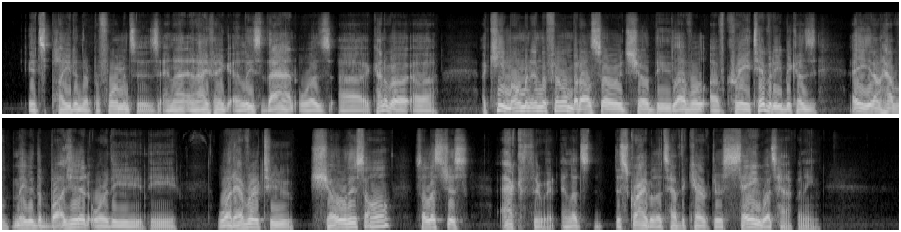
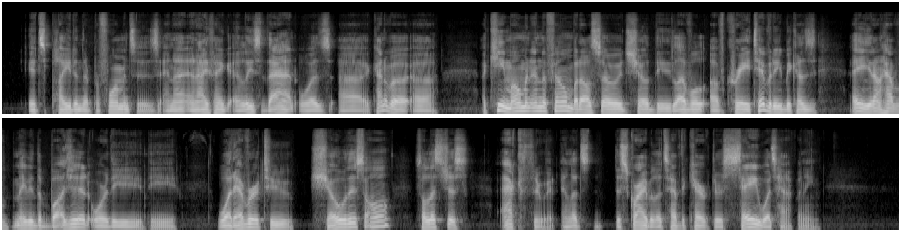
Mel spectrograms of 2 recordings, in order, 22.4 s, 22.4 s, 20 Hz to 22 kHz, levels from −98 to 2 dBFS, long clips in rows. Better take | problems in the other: second | distortion; slight; 10 dB below the speech

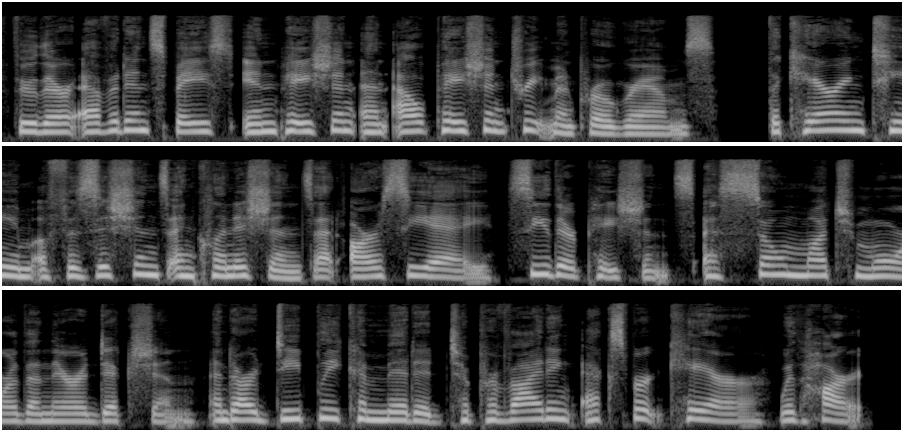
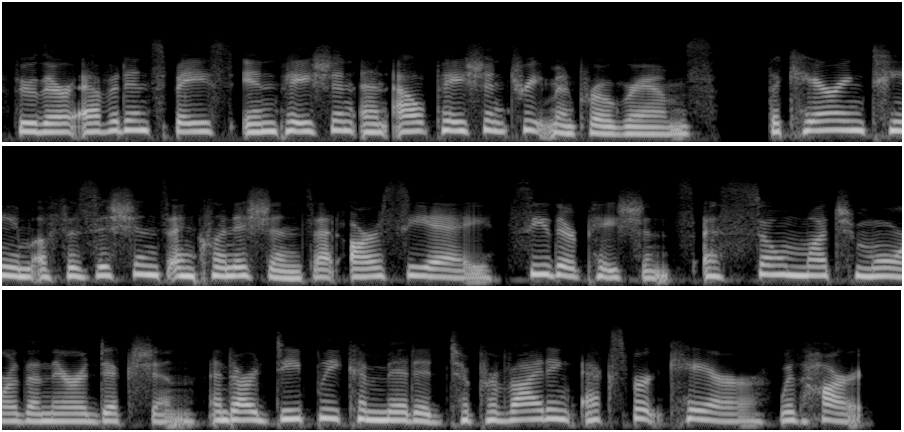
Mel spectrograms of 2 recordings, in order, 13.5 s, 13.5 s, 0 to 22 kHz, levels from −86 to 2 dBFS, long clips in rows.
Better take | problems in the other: first | muffled; very; fading above 3 kHz

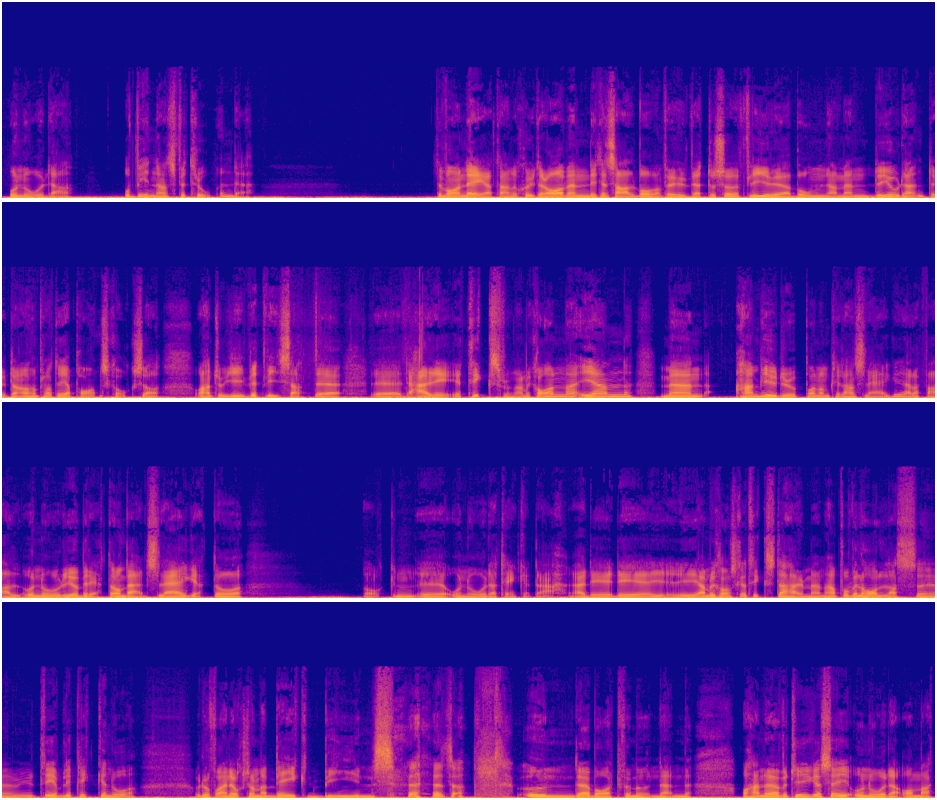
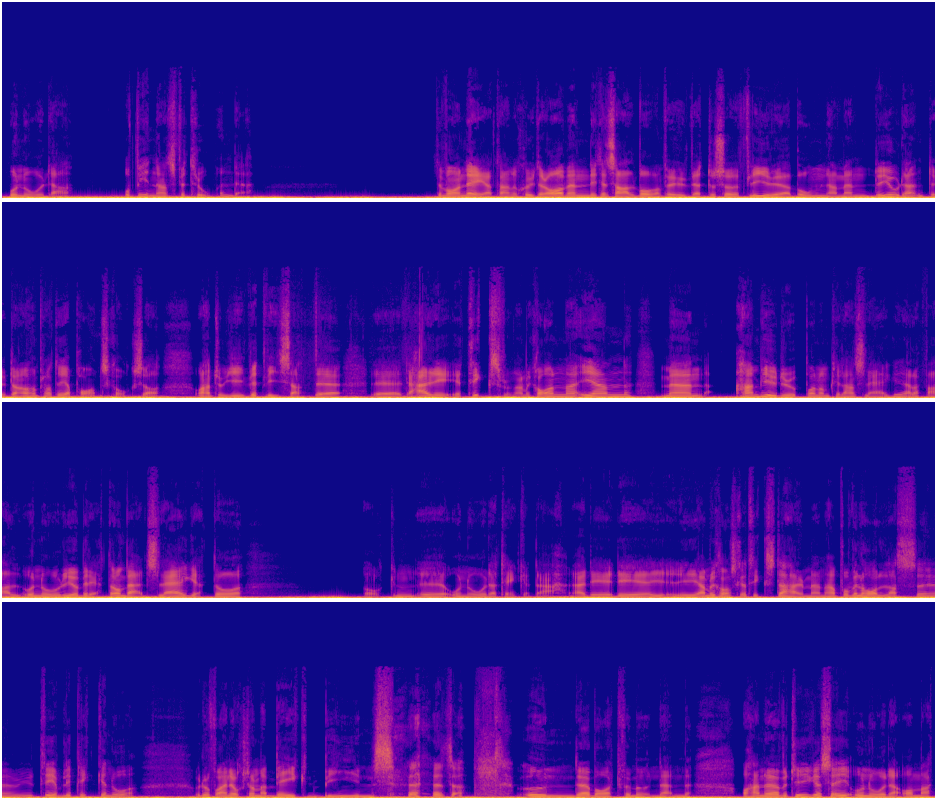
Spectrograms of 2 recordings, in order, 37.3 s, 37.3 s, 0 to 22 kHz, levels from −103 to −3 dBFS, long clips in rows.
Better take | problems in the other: first | low rumble; loud; throughout; 6 dB below the speech; faint in the first

